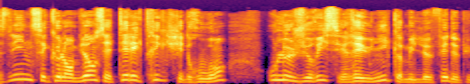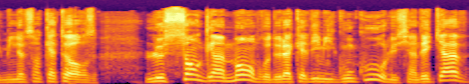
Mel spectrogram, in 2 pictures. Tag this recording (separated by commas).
Speech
